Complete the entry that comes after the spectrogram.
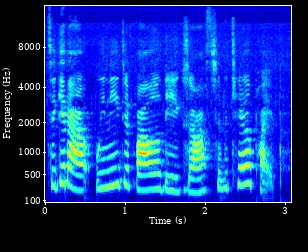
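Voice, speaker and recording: A studious storybook schoolgirl, read by a woman, with a high voice. She explains her research in a matter-of-fact way. The sound is a little dull and lo-fi. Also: brisk. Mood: explaining.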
